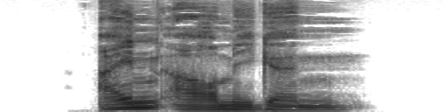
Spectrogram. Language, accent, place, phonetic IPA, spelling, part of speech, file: German, Germany, Berlin, [ˈaɪ̯nˌʔaʁmɪɡn̩], einarmigen, adjective, De-einarmigen.ogg
- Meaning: inflection of einarmig: 1. strong genitive masculine/neuter singular 2. weak/mixed genitive/dative all-gender singular 3. strong/weak/mixed accusative masculine singular 4. strong dative plural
